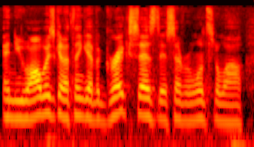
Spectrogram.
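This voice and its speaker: A man's voice: medium pitch, racing, darkish tone, smooth, no room sound. A man hosting a faith talk show, speaking earnestly and repeating phrases for emphasis. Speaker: ministry podcast host.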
